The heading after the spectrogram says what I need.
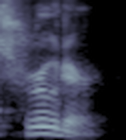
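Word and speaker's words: Schröder: his name just like schroeder right dennis schroeder schroeder schroeder he says the double dot the dots on top and he's german schroeder ronald coley says some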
